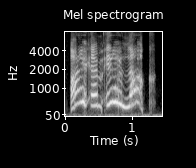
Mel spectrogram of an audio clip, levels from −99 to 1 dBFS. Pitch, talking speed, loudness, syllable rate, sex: 390 Hz, 165 wpm, -13 LUFS, 4.7 syllables/s, female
